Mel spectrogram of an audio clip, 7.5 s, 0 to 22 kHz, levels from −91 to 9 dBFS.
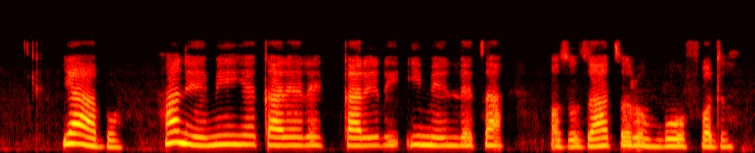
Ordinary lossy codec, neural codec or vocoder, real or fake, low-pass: none; codec, 16 kHz, 8 kbps, FreqCodec, smaller model; fake; 7.2 kHz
